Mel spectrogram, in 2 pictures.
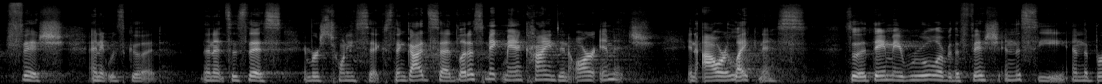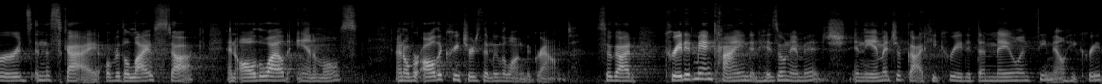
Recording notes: At Timberline Church. Live.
